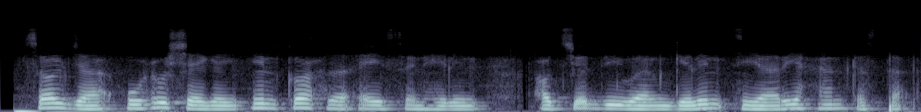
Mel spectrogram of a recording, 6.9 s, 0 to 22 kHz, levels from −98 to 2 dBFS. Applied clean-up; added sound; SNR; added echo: none; none; none; none.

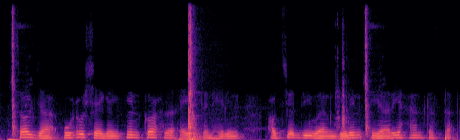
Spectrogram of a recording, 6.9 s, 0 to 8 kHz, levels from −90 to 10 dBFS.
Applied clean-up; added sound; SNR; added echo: none; Car; 11 dB; none.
